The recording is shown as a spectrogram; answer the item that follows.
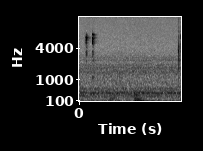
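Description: Near silence, broken by two faint quick clicks about a quarter second in and a soft low thump just past a second in.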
